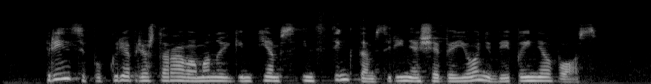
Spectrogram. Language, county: Lithuanian, Šiauliai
